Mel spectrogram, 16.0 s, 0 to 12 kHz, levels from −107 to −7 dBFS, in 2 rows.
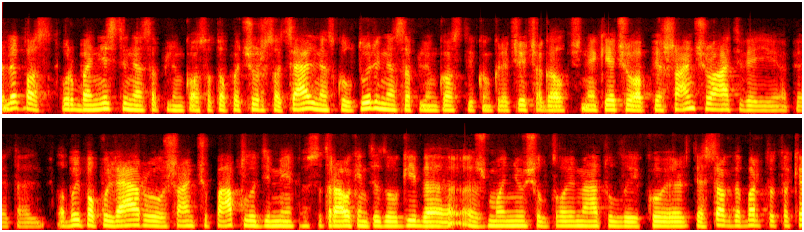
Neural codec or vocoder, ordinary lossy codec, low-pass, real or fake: none; AAC, 32 kbps; 7.2 kHz; real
